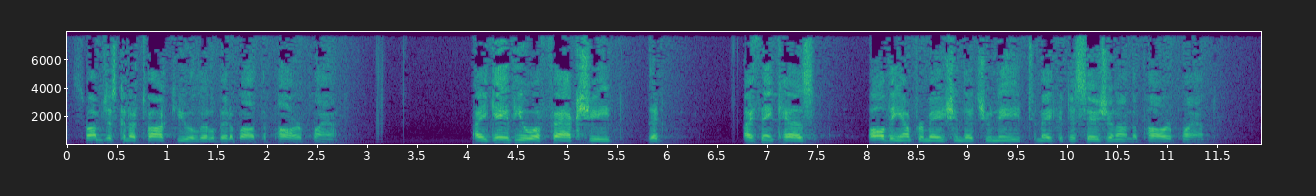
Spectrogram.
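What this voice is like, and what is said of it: Weak voice from a cold. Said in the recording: “my voice is very weak today. I've caught a cold”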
